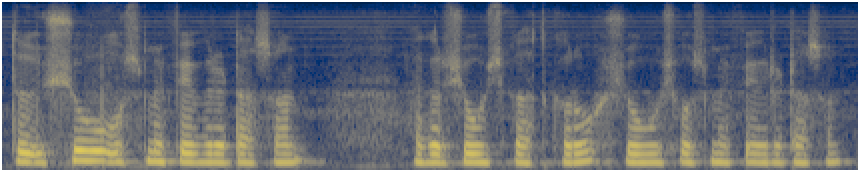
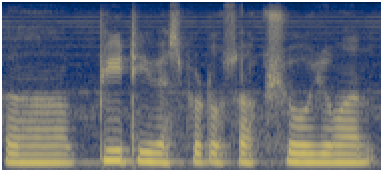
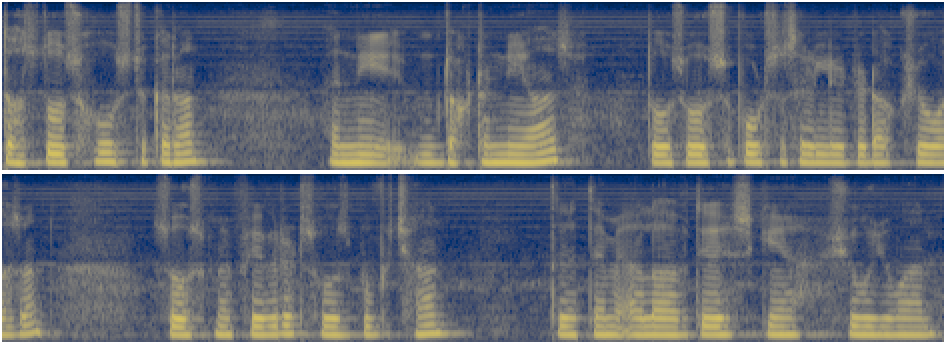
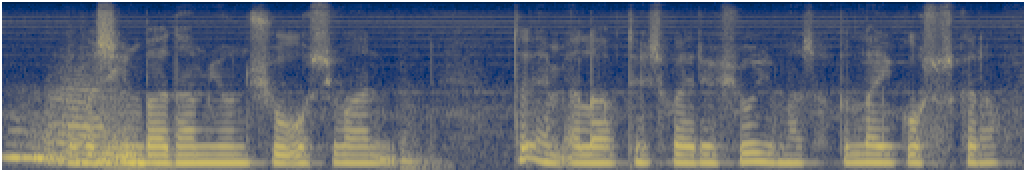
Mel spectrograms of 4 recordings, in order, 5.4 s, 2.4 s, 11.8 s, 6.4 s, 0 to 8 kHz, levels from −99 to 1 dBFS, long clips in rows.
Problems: none marked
